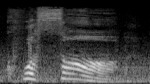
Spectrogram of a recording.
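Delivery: "croissant" stretched slowly, French-style with the final t dropped; flowing French croissant. Retold or imitated. Mocking the customer who learned European pronunciation, flowing croissant. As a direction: let "croissant" flow out, slow and affected. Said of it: "would just flow from their lips".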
